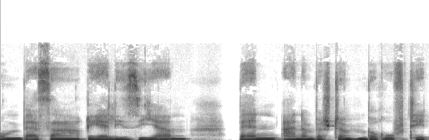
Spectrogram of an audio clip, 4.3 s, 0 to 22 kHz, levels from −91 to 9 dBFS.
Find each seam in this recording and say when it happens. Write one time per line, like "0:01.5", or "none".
0:02.8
